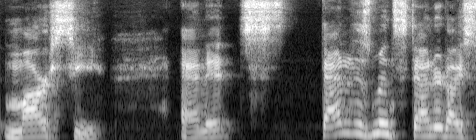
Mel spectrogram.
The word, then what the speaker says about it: merci: But we don't pronounce it merci like the French Canadian. We pronounce it marcy.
